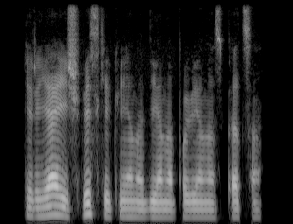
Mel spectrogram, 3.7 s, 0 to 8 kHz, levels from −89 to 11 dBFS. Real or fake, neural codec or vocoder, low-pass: real; none; 7.2 kHz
